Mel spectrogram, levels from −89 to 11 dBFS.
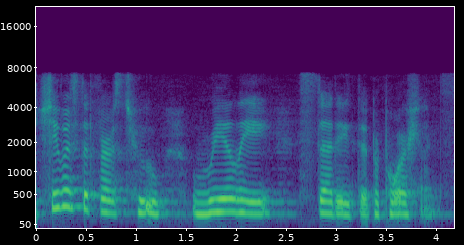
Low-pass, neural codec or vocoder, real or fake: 7.2 kHz; autoencoder, 48 kHz, 32 numbers a frame, DAC-VAE, trained on Japanese speech; fake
